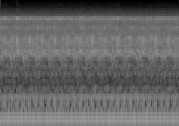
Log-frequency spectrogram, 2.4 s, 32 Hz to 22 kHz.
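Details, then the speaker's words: Ford 6.0 Powerstroke diesel just after a new injector install, intake not yet fitted, first start: even, low idle with steady light clatter, no misses or stumbles; running smoothly. "running smooth see if it works"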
